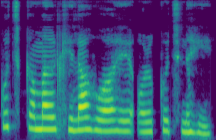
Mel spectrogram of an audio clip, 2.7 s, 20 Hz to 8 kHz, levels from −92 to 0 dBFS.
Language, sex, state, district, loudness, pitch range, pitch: Hindi, female, Arunachal Pradesh, Lower Dibang Valley, -17 LUFS, 205-255 Hz, 225 Hz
